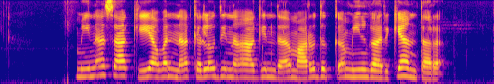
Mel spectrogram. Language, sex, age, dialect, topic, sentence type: Kannada, female, 25-30, Dharwad Kannada, agriculture, statement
